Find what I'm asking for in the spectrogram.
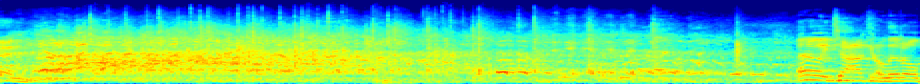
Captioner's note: audience Laughing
